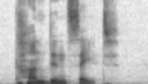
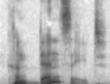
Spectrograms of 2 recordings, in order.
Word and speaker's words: condensate: It is the word condensate, and it looks like you can also say condensate if you want to emphasize that syllable. – I want to. – You can. C-O-N-D-E-N-S-A-T-E,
